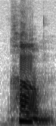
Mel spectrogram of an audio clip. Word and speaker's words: calm: 그 다음 calm, 조용한. 이 L이 묵음입니다. 칼럼 아니에요. 소리가 전혀 안 납니다.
